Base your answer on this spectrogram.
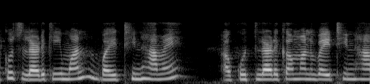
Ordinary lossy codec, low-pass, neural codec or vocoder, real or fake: none; 7.2 kHz; codec, 24 kHz, 0.9 kbps, DualCodec; fake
